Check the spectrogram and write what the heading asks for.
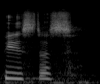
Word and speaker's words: pistis: Okay, so listen, that word "believe" right there in the original language, it's the word pistis. Everybody say pistis. No, come on, you can do it better than that. It's Greek, so you got to say it like that.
